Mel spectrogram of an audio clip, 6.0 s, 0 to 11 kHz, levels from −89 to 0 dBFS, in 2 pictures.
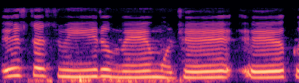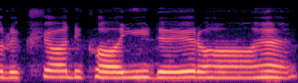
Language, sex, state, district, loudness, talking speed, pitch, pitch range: Hindi, female, Madhya Pradesh, Katni, -14 LUFS, 100 wpm, 240 Hz, 230-250 Hz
